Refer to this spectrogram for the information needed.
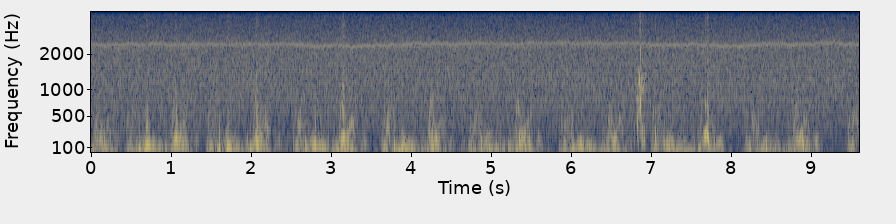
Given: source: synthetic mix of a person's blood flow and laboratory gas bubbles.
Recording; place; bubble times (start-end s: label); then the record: Doppler ultrasound of blood flow; precordium
6.79-6.96 s: bubbles
7.02-7.13 s: bubbles
From the record:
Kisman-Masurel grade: 113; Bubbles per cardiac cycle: 1 to 2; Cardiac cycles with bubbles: 1 to 10%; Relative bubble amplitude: loud (0.450 to 0.775); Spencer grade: 1 (occasional bubble signal discernible with the cardiac motion signal, with majority of cardiac periods free of bubbles); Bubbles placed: only in the low amplitude regions of the cardiac cycle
